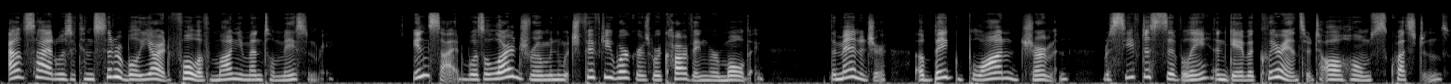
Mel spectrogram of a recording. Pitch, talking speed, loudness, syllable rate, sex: 240 Hz, 165 wpm, -19 LUFS, 5.6 syllables/s, female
